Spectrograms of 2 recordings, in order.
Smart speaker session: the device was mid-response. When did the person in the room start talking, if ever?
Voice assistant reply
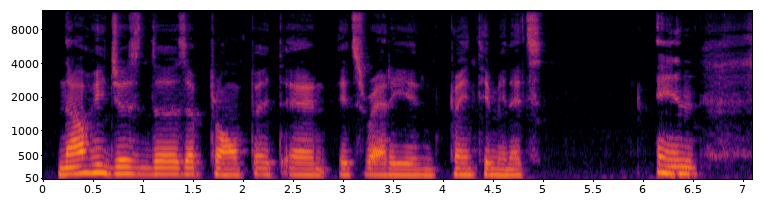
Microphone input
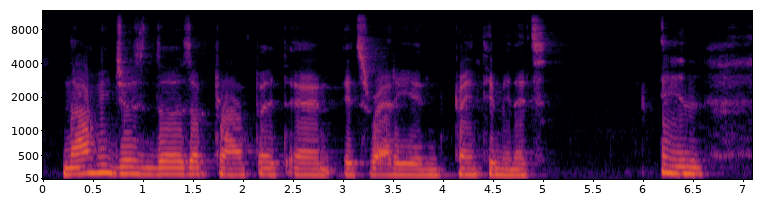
none

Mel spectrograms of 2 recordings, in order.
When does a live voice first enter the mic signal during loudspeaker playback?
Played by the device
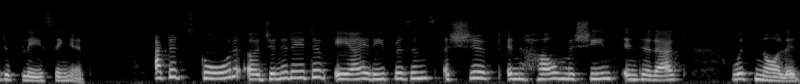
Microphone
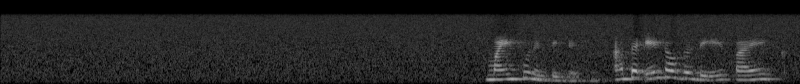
5 s

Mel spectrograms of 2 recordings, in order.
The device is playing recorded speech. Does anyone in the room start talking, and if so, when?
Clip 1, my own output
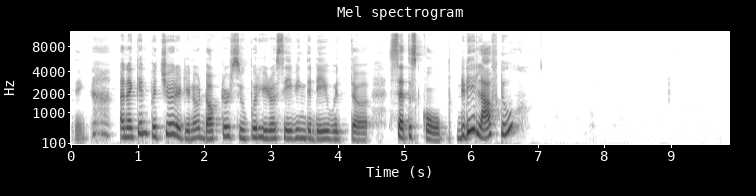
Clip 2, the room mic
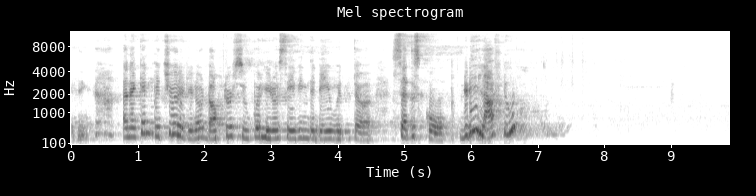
none

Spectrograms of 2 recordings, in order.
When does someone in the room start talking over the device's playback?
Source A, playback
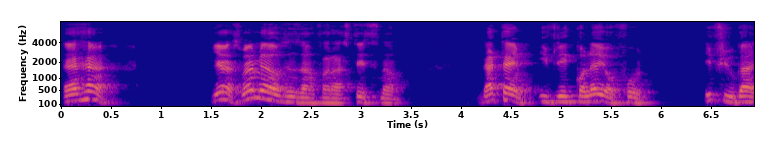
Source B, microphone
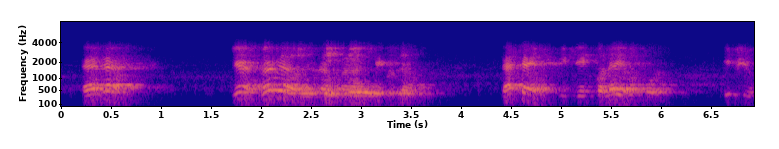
2 s

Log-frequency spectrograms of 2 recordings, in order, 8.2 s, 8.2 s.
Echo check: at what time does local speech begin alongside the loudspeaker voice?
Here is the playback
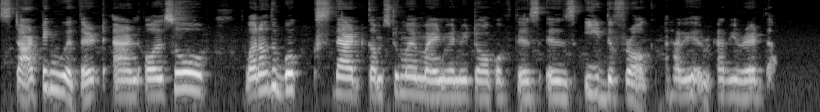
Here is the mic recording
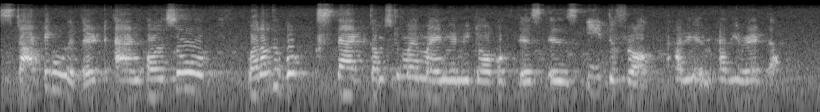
none

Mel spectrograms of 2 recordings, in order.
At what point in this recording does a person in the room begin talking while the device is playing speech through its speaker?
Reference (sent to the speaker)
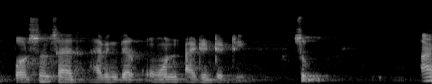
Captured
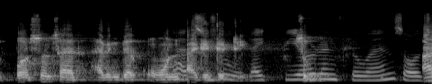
2 s

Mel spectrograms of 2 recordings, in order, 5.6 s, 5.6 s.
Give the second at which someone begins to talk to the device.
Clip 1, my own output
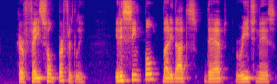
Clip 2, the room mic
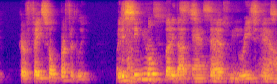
2 s

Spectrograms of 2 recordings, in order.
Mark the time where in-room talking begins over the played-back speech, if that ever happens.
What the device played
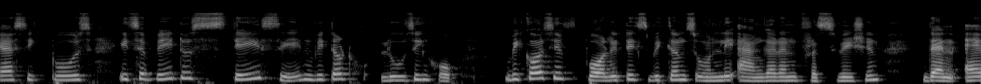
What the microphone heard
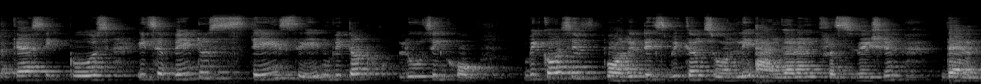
none

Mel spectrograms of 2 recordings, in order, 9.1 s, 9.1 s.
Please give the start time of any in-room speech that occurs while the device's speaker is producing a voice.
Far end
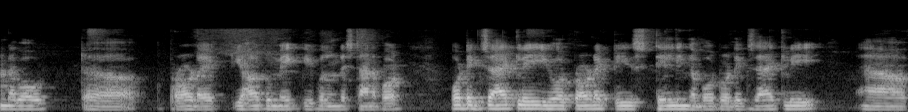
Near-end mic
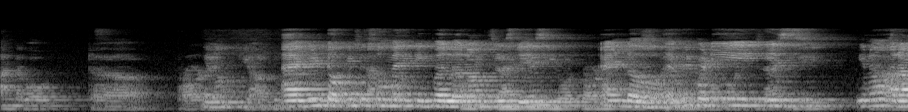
2 s

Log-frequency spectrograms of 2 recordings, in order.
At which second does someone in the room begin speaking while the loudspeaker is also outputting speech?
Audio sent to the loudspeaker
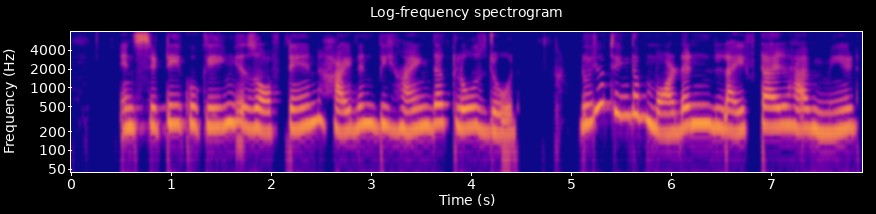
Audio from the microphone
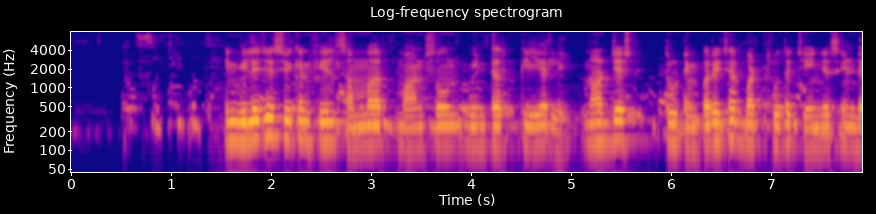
2 s

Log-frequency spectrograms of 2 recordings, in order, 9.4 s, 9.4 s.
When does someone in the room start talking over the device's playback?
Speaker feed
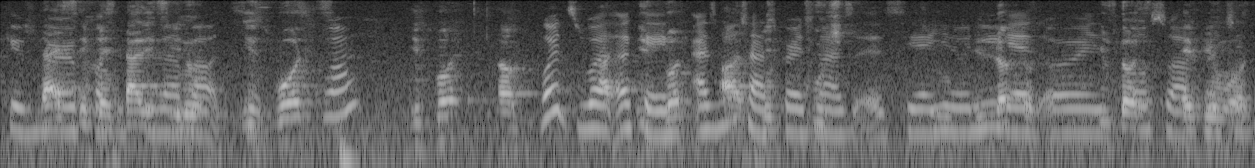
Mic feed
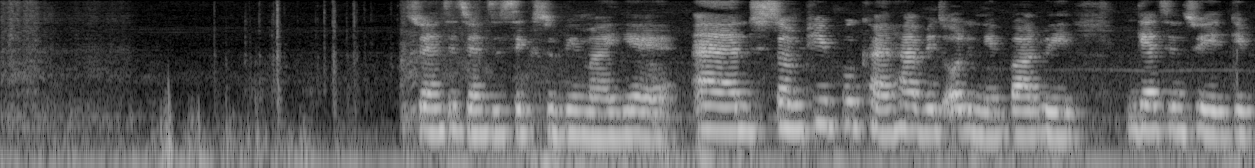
3 s

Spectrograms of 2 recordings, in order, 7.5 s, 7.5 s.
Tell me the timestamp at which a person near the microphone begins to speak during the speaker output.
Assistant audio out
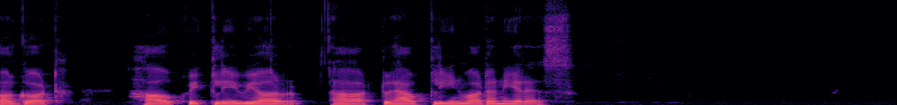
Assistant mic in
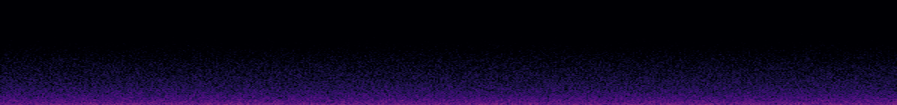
none

